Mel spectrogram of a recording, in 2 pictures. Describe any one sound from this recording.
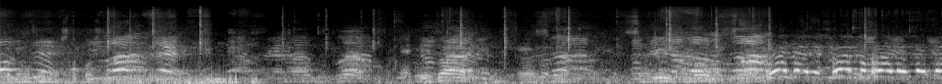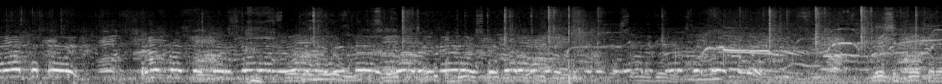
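A crowd of young people shouts and chants loudly outdoors.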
